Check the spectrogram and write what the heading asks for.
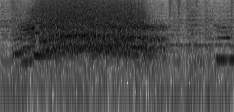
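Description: A woman screaming in distress, one loud, harsh scream lasting about a second, with music underneath.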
